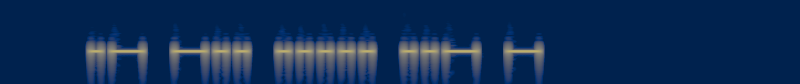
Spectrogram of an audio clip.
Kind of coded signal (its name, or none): Morse code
